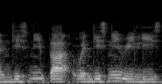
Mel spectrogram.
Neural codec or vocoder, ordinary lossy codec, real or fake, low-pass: none; none; real; none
